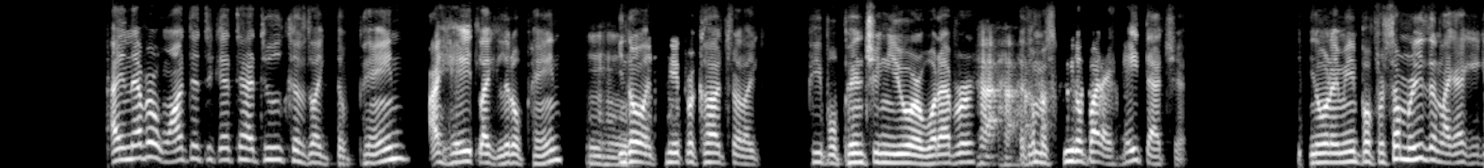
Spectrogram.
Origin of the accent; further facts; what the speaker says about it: Calgary, Alberta, Canada; also born or lived in Toronto; now in Vancouver, Canada; I grew up in Calgary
